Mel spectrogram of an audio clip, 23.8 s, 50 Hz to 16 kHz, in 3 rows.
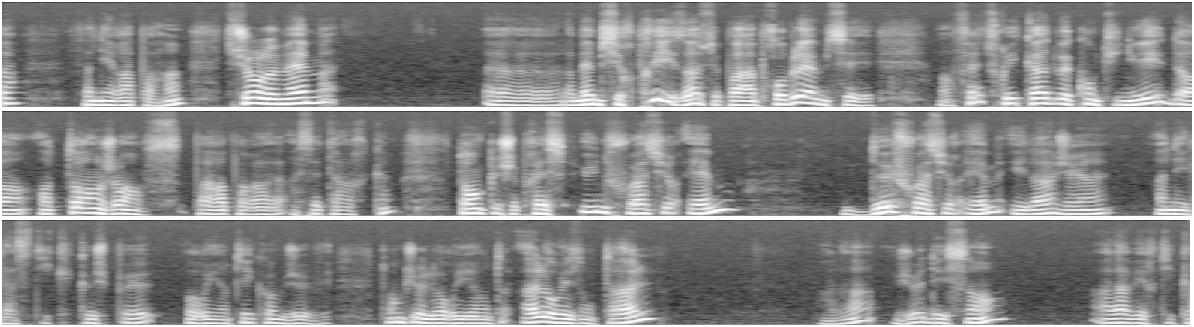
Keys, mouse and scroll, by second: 11.8 m, 13.8 typing, 21.1 click.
